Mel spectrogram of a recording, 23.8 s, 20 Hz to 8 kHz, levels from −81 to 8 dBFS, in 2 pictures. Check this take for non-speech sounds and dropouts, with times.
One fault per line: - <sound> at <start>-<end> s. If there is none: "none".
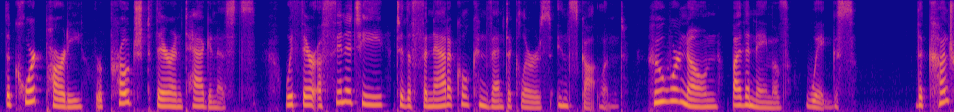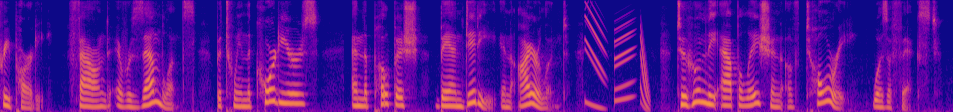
- chirp at 19.2-20.1 s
